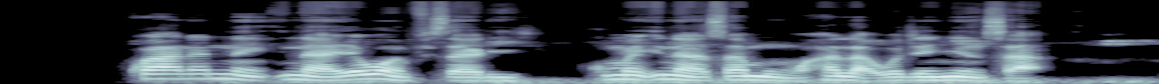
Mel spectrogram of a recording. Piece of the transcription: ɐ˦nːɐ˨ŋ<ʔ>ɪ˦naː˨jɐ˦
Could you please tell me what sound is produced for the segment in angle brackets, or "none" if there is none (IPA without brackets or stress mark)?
ʔ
